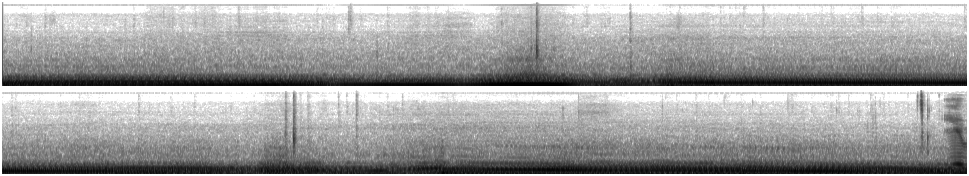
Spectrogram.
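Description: A Dodge Charger RT on the highway, heard from inside the cabin: the engine drones in a deep, steady rumble that climbs and falls through several pulls and gear changes, with a few faint clicks along the way.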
